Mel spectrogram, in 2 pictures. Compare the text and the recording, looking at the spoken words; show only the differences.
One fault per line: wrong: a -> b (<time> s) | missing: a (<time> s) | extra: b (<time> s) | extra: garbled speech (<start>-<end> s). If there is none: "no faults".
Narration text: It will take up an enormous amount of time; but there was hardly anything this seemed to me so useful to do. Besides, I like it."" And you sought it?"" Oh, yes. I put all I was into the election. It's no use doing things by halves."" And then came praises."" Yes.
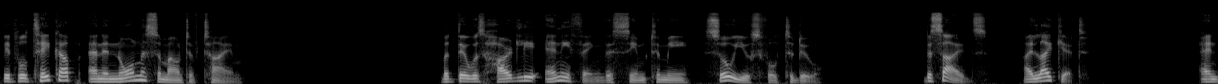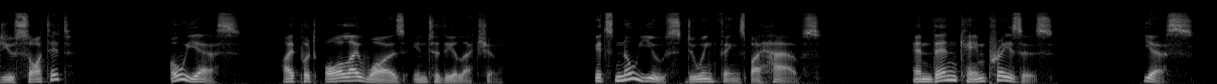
no faults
